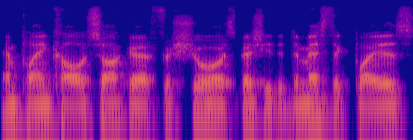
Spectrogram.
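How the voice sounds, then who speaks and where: Against a quiet background, a man with a New Zealand accent speaks at a fairly quick pace in a very deep, low pitch. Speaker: college soccer coach. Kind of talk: interview.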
